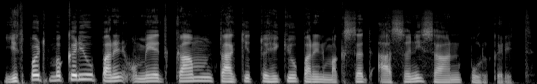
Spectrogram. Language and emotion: Kashmiri, neutral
